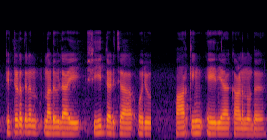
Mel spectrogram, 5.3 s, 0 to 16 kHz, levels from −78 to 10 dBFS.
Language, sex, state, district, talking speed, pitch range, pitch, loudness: Malayalam, male, Kerala, Kollam, 90 wpm, 115-130 Hz, 120 Hz, -18 LUFS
